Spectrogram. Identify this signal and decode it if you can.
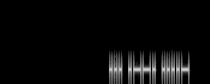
Morse code, heard as a keyed tone, about 50 wpm, 700 Hz. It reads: SP4
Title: Callsign Prefixes for Top 25 DXCC - Repeated 3x - 50wpm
